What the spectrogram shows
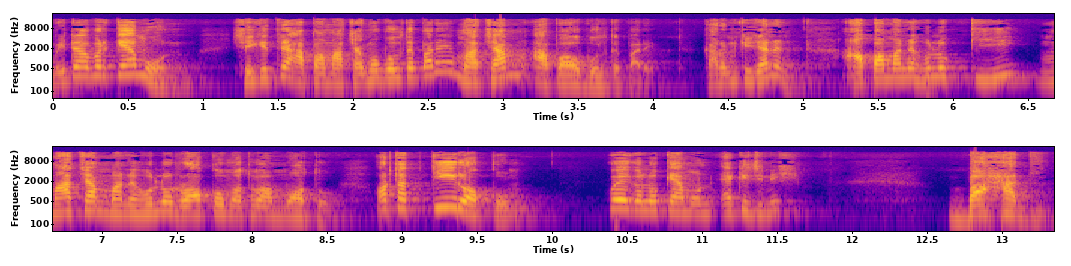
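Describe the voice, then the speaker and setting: A man teaching a casual language lesson, repeating and spelling out words for learners. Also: high voice.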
